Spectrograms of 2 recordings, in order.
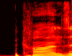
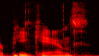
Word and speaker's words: pecan: This is Pecans in Paradise, which I've been told I'm mispronouncing, and they're pecans. – No, definitely go with pecan.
